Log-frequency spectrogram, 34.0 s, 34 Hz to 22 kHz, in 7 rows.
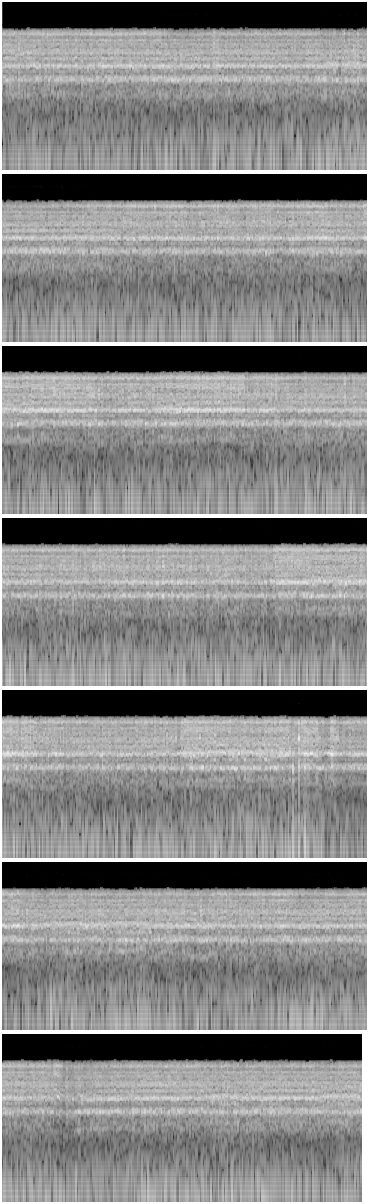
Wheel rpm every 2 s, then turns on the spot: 160, 160, 160, 160, 160, 160, 160, 160, 160, 160, 160, 160, 160, 160, 160, 150, 160.
none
